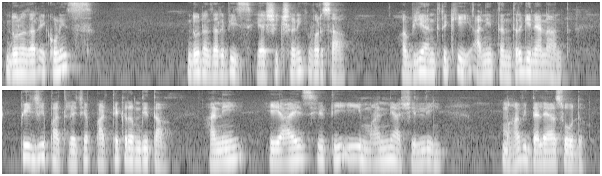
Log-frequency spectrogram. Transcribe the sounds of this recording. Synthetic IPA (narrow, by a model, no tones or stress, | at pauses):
d̪onɦəd͡zaɾekoɽ̃iːs | d̪onɦəd͡zaɾʋiːsjaɕikʂəɽ̃ikʋəɾsa | əbʱijãnt̪ɾikʰiːaɽ̃it̪ənt̪ɾəɡʱenjanãnt̪ | pid͡ʑiːpat̪ʰɭet͡ɕepaʈ̪jəkɾəmd̪it̪aː | ɽ̃i | eajsiʈiːmanjəɕilːi | məɦaʋid̪jaləjəsod̪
